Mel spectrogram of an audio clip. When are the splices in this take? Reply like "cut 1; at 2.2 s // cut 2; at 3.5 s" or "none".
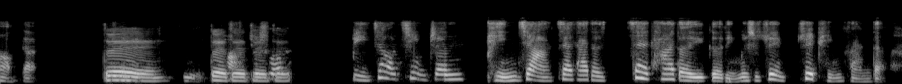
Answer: cut 1; at 2.9 s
